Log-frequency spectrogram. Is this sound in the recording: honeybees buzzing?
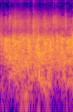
no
